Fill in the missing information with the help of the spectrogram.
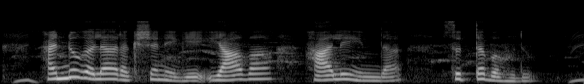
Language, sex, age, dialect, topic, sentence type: Kannada, female, 18-24, Mysore Kannada, agriculture, question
